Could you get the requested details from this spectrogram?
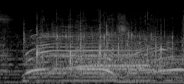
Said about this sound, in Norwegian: Gi oss en stor applaus!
